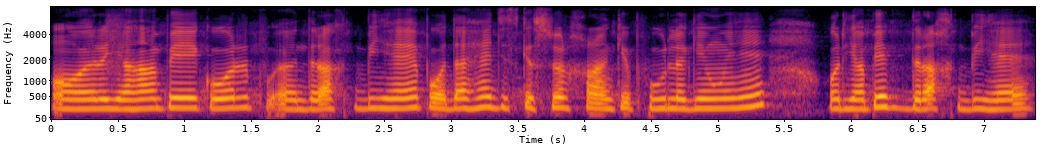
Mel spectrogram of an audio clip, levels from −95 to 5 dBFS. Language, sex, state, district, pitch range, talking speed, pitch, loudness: Urdu, female, Andhra Pradesh, Anantapur, 210-230 Hz, 205 wpm, 220 Hz, -18 LUFS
